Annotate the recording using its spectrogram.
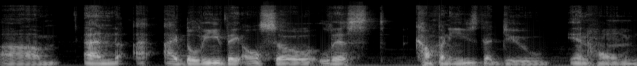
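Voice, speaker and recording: Here a man talks in a very deep, low pitch. He has a Midwestern accent. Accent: American Midwestern. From US Midwest. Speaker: functional medicine doctor. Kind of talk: live Q&A webinar. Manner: hesitant, many fillers.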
